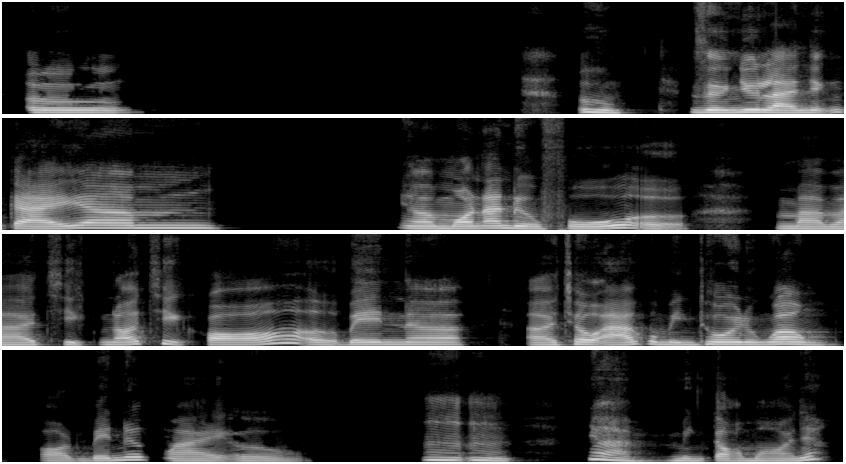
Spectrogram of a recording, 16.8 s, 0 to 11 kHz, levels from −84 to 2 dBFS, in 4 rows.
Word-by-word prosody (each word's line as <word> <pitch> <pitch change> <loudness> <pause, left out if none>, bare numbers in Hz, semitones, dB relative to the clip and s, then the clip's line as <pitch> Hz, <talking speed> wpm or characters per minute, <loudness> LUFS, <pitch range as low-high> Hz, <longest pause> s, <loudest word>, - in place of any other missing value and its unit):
Ừ. 220 -1 +1 2.6
Ừm, 230 -4 +1 0.4
dường 215 -1 +4
như 235 0 +7
là 210 -3 +7
những 210 +4 -2
cái, 210 +1 +4
ơ, 255 -1 +3 1.4
ờ, 215 -1 +2
món 210 +1 +3
ăn 230 +1 +4
đường 205 -3 +2
phố 200 +5 +1
ở 270 - -2 0.4
mà 200 -2 -1
mà 190 -1 -1
chỉ 185 0 -6
nó 205 +2 +1
chỉ 250 -2 -4
có 205 - +2
ở 190 -4 -1
bên, 210 +3 -1
ơ, 210 -1 0 0.3
ờ 190 0 -1
Châu 220 +3 +3
Á 195 +2 +4
của 240 - -1
mình 195 -2 -2
thôi, 220 -1 +4
đúng 205 0 0
không? 225 -5 +4 0.2
Còn 180 -1 -8
bên 205 +2 -3
nước 270 +1 -1
ngoài 190 -3 -5
ờ, 185 - -9 0.9
ừm, 245 -2 -1
ừm. 210 -5 -3 0.4
Nhưng 315 -3 -1
mà 215 -7 -3 0.2
mình 190 -2 -5
tò 190 -1 -3
mò 180 -1 -5
nhá, 235 +10 -2
205 Hz, 155 wpm, -20 LUFS, 195-225 Hz, 2.6 s, như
